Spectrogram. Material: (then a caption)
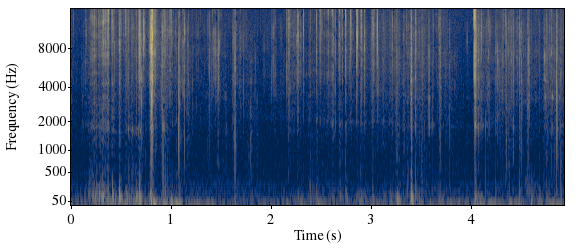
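Soap. A metal blade scrapes and shaves a solid pink rectangular bar of dry lacquered soap. Dry, gritty rasping and crumbly crackles run throughout, broken by sharp bright snaps near the start, middle and end. The sound is quiet overall, with short dead cut-offs and a low rumble underneath.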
